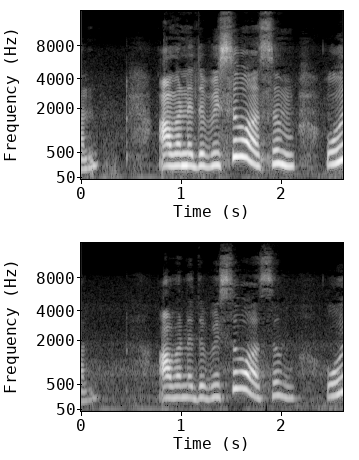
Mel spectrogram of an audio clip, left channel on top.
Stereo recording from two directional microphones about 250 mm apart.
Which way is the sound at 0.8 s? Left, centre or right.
Left.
